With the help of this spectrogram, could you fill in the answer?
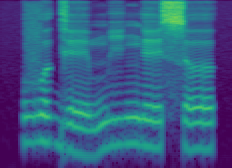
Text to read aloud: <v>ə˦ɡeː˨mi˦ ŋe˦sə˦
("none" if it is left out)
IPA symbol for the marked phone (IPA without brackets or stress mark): v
